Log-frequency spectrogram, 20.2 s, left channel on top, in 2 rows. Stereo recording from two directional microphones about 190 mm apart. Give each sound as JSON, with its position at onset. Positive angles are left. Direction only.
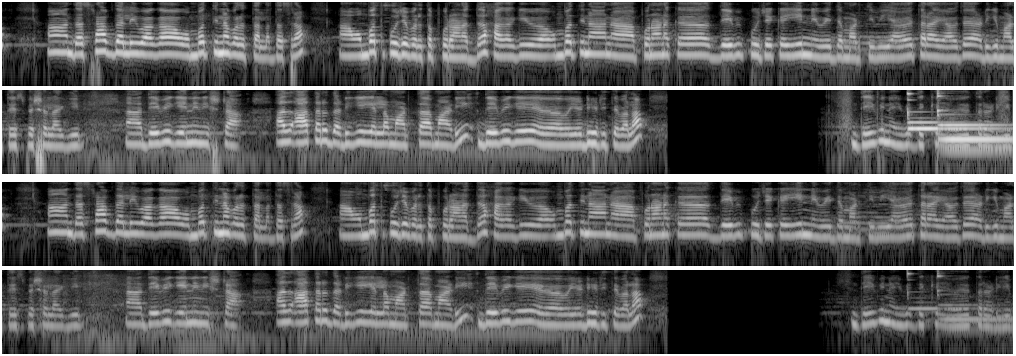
{"t": 0.4, "sound": "speech", "side_deg": 15}
{"t": 9.9, "sound": "a woman's voice", "side_deg": 25}
{"t": 18.7, "sound": "speech", "side_deg": 20}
